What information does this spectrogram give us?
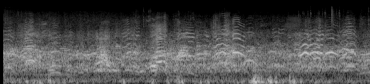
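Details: A large flock of migrating snow geese at Middle Creek, Pennsylvania: dense overlapping nasal honks and yelps forming a continuous clamour, with occasional higher squeaky notes rising above the din.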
